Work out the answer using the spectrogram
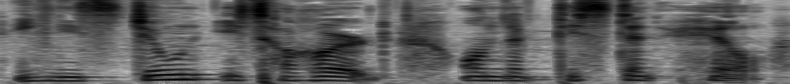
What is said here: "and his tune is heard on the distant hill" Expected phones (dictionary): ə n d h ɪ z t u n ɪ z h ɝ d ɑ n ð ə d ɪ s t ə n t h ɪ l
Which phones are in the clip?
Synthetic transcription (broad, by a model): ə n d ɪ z t u n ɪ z h ɝ d ɑ n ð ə d ɪ s t ə n t h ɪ l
